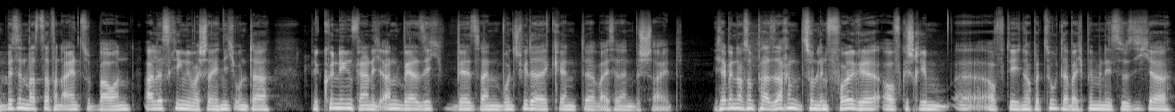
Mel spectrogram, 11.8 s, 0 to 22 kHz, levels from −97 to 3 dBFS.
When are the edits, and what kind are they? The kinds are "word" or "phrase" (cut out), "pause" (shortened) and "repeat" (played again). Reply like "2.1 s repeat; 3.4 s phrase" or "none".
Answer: 1.4 s pause; 3.5 s word; 4.7 s word; 8.2 s word; 10.6 s phrase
